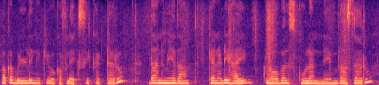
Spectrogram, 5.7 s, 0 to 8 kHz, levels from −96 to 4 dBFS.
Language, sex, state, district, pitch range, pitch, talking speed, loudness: Telugu, female, Telangana, Hyderabad, 210-230 Hz, 220 Hz, 150 wpm, -15 LUFS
